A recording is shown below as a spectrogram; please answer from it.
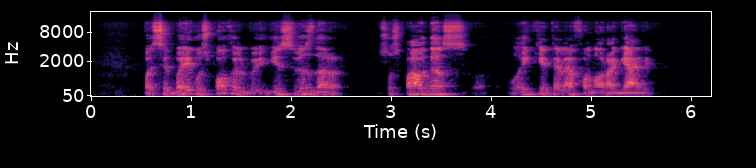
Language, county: Lithuanian, Kaunas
